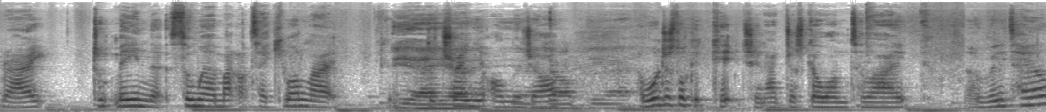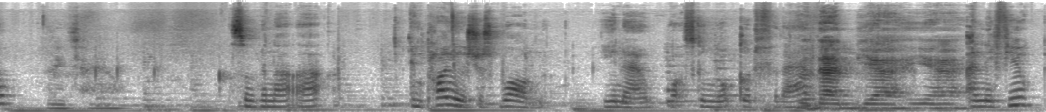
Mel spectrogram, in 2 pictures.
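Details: Adult speaker in conversation; Conversational speech.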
